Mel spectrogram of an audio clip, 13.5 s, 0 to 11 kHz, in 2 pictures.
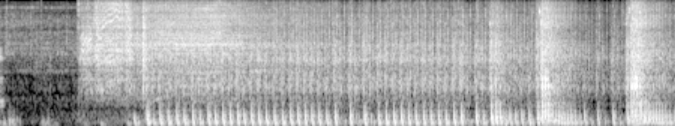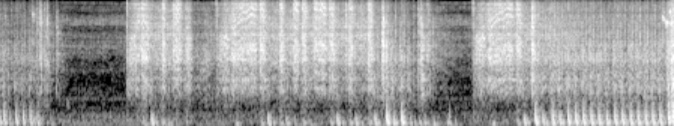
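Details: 2006 Honda CRF450X supermoto, first start after rebuild (right crankcase replaced, 98mm cylinder, Wiseco piston): single revs up and down unevenly, stumbling; still running a little rough, carburetor needs adjusting. Rough running.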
